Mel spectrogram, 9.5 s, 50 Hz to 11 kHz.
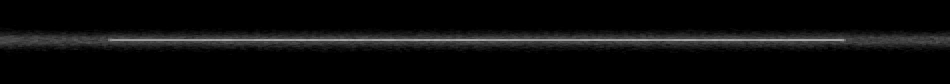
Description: PSK31 (31.25 baud), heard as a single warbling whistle, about 2200 Hz, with radio static and a narrow filter.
